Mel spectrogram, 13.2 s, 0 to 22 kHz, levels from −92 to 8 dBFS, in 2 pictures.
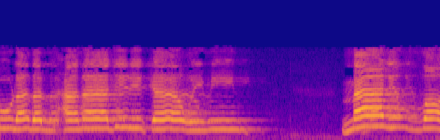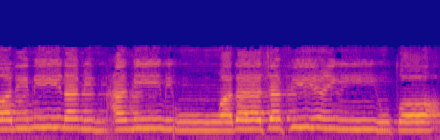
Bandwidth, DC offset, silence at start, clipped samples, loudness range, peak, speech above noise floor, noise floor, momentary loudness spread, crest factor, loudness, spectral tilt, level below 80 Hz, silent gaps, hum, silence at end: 6.6 kHz; under 0.1%; 0 s; under 0.1%; 5 LU; -2 dBFS; 36 dB; -56 dBFS; 10 LU; 20 dB; -20 LUFS; -5 dB/octave; -58 dBFS; none; none; 0 s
